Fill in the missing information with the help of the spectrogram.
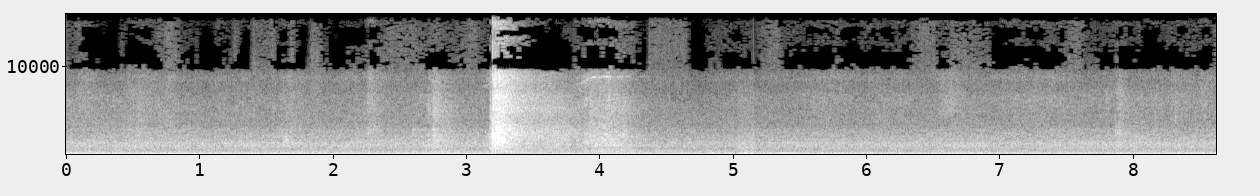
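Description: Steel bars of a motorcycle shipping crate being handled and pulled apart, with one sharp metallic clank about three seconds in that rings briefly. A steady low hum runs underneath and stops about five seconds in.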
